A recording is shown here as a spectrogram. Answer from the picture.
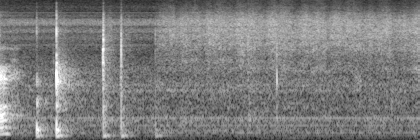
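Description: Blending brush dabbed on cardstock: a few short taps, then from about a second and a half in, a soft steady rubbing as black ink is worked around an embossed image.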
